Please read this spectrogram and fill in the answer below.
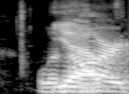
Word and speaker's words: Lennar: Lennar did not with Schmamar. It does rhyme with Shmar.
